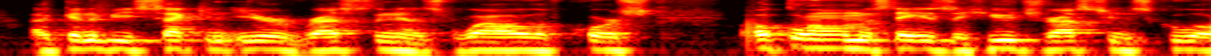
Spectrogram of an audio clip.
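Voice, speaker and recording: Somewhat breathy, a man speaks at a fairly high pitch with fairly even intonation. The background is quiet. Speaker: journalism student. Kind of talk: Q&A question. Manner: halting.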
